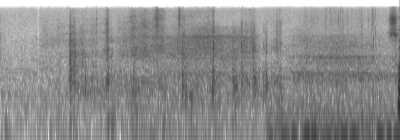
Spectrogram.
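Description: Scattered light clicks and taps of hands handling plastic gear and clay pebbles, with a faint steady low hum in the background.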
